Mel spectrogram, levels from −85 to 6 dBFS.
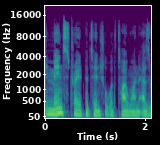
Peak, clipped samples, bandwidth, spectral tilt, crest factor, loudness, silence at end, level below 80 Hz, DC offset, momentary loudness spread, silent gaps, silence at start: -6 dBFS; under 0.1%; 14.5 kHz; -5.5 dB/octave; 16 dB; -24 LUFS; 0 s; -48 dBFS; under 0.1%; 8 LU; none; 0 s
